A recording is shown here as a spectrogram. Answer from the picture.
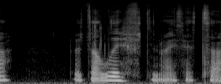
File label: "lifft", Welsh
